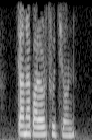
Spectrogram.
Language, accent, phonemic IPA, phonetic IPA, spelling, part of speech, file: Armenian, Eastern Armenian, /t͡ʃɑnɑpɑɾoɾtʰuˈtʰjun/, [t͡ʃɑnɑpɑɾoɾtʰut͡sʰjún], ճանապարհորդություն, noun, Hy-ճանապարհորդություն.ogg
- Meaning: travel, journey, voyage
